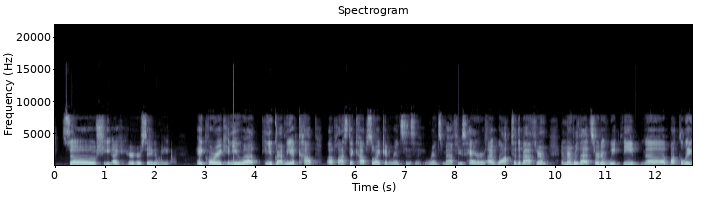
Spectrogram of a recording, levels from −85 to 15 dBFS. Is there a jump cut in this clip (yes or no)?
yes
